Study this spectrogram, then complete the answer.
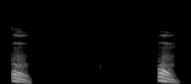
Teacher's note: So with AN and EN, which are pronounced the exact same way, the mouth is more open, so on. While with ON, you pucker your lips more, so it sounds like on, and that's it.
